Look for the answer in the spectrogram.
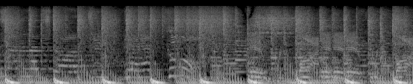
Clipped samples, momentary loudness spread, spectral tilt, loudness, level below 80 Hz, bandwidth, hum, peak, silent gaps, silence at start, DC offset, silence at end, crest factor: under 0.1%; 3 LU; -4.5 dB/octave; -20 LUFS; -26 dBFS; 16.5 kHz; none; -4 dBFS; none; 0 s; under 0.1%; 0 s; 14 dB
